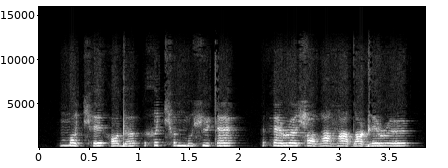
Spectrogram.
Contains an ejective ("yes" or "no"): no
